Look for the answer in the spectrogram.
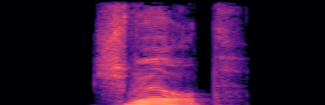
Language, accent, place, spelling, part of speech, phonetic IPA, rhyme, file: German, Germany, Berlin, schwirrt, verb, [ʃvɪʁt], -ɪʁt, De-schwirrt.ogg
- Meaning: inflection of schwirren: 1. second-person plural present 2. third-person singular present 3. plural imperative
